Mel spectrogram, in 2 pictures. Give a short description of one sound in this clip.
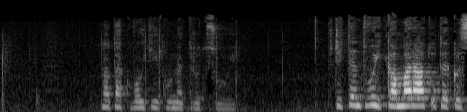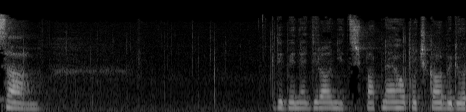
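A woman speaks nearby with animation.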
